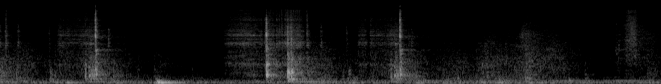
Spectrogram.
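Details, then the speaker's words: 2008 BMW 328i E90, engine off: the clutch pedal feels too light, then a few sharp irregular clicks and a creak come in the final 20% of travel, both before and after slave cylinder replacement and bleeding; cause unclear. "Now, the way that the pedal is light going down and then at the end it sort of has this weird clickiness or um you know at the end of the travel it's a bit strange um unusual you know it's not the normal smooth travel that you'd expect"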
